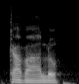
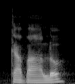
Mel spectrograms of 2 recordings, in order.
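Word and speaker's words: cavallo: Italian is just pronounced as a longer/ stronger version of the single L. So, Cavalo, if this was spelled with one L in Italian, I would read it cavalo. So, can you tell the difference? Let's try it again and let me know in the comments. 1 L. Cavalo doesn't exist. 2L Cavalo.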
